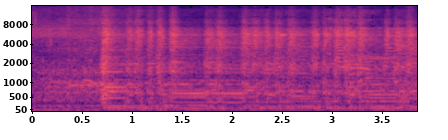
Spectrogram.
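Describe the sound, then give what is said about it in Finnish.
A live rock band, Foo Fighters with a guest singer invited on stage, plays loudly and continuously, with dense distorted guitars, a steady beat and a full, crowded sound that surges in sharply after a brief lead-in. “Ja … siinä sitten Foo Fightersin kanssa vetää.”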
